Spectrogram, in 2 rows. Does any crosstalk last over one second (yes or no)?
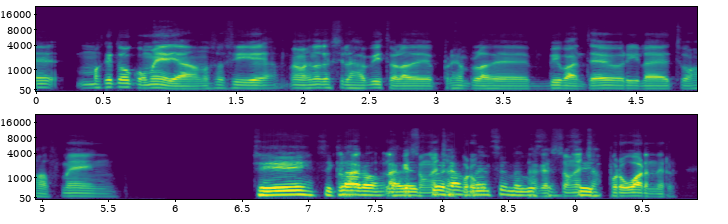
yes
